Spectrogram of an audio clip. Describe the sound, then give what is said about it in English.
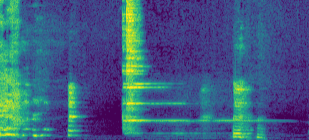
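A single bright clink of wine glasses touching in a toast, followed by a clear ringing tone that lingers for about a second, with brief bursts of voices just before and after. “Cheers.”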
